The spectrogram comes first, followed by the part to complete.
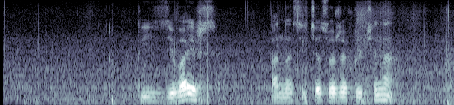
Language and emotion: Russian, neutral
